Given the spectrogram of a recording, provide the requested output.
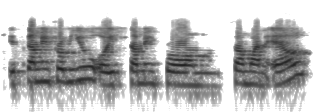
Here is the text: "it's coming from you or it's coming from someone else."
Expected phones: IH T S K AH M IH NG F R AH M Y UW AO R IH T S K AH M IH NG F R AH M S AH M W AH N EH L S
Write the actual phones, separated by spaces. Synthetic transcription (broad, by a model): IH T S K AH M IH NG F R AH M Y UW AO R IH T S K AH M IH NG F R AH M S AH M W AH N EH L S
